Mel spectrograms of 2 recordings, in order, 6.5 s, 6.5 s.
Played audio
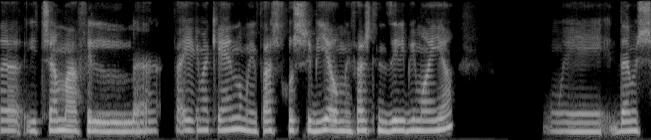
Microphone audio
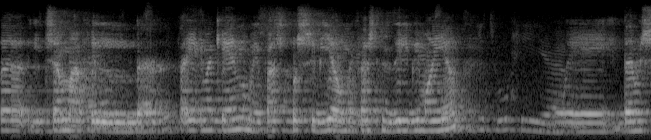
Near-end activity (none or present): present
